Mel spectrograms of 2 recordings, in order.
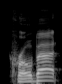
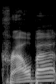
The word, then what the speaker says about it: Crobat: Crobat? Crowbat? How do you say it? Crobat? Crowbat? I say crow, obviously. Crobat.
